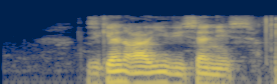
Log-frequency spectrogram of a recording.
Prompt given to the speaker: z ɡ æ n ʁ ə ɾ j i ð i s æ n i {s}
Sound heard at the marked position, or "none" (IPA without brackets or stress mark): s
